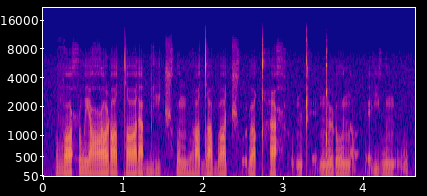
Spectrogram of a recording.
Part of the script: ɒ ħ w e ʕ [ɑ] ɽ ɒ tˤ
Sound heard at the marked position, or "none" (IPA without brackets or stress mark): ɒ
